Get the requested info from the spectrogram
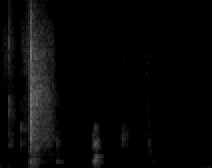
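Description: A paper hand cutout rustling and tapping against a cloth-covered table as it is shifted along: a click, a brief rustle just after it, and a few faint ticks about a second in.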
